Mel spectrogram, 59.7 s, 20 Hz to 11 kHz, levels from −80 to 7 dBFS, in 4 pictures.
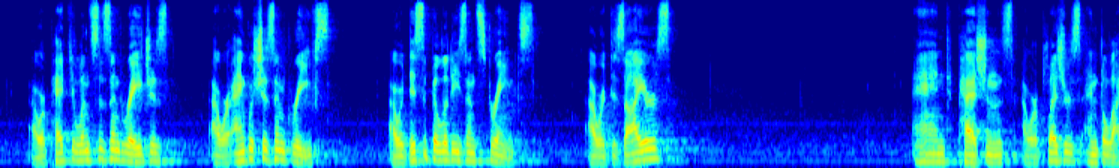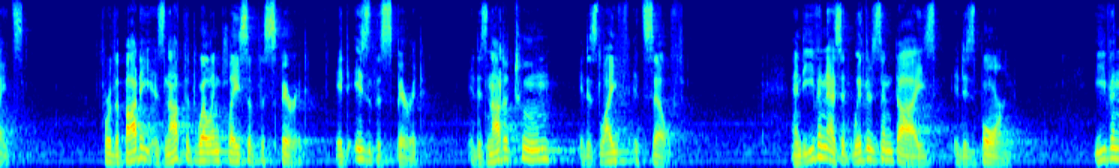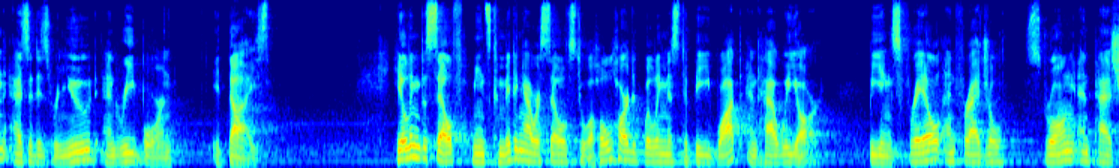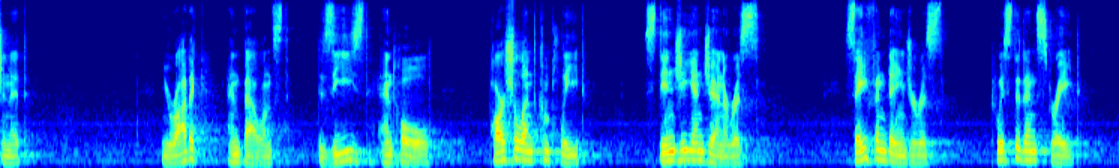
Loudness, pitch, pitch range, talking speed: -27 LUFS, 110 Hz, 95-130 Hz, 105 wpm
